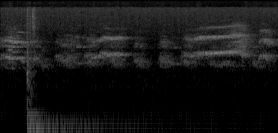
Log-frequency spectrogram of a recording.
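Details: Red foxes fighting in a garden give harsh, wavering screams that rise and fall like children screaming and shouting.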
